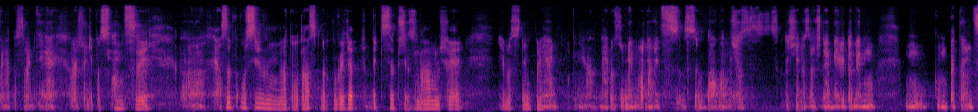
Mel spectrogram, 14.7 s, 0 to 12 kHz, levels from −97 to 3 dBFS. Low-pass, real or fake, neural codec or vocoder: 9.9 kHz; fake; autoencoder, 22.05 kHz, a latent of 192 numbers a frame, VITS, trained on one speaker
